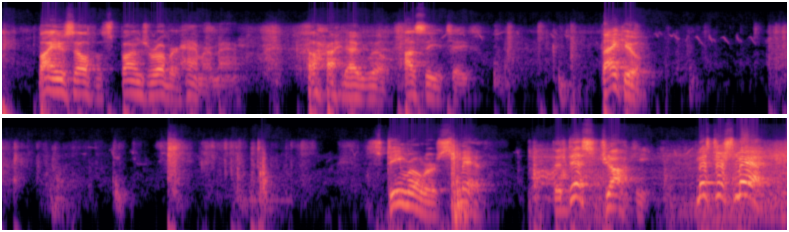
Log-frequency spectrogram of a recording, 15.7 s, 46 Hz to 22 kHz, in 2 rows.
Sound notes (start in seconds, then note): 14.3 engine cranks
